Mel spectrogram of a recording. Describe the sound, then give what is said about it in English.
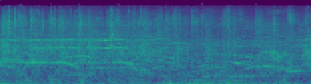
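Richmond fans, all up on their feet during a game, clap and stomp on metal bleachers, a dense, steady rumble of many feet and hands, with indistinct voices mixed in. “Now the Richmond fans are all up and clapping, stomping on the bleachers.”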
